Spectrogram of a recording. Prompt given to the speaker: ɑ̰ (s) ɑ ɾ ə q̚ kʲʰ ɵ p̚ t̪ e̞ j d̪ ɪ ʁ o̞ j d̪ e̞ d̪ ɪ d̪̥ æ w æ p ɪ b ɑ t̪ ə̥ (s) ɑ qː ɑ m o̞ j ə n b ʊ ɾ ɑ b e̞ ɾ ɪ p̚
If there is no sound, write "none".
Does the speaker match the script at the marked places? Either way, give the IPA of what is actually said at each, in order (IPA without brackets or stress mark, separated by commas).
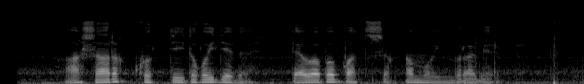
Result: ʃ, ʃ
